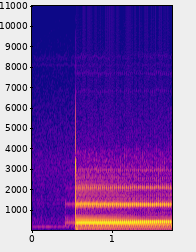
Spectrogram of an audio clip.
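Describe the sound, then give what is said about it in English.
Telephone ringtone carried over two third-generation digital T-carrier links and through two 4A switches: a faint low hum, a short click, then a steady, bright, buzzy tone that holds evenly to the end. “Let's just listen to a ringtone. Now this is two third-generation T-Carrier links through two 4As.”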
